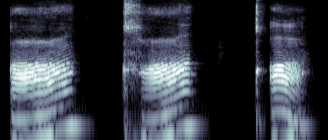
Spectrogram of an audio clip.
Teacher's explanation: Ahora el postvelar, ubiquen la posición, es la garganta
